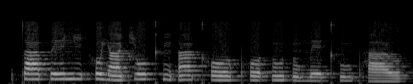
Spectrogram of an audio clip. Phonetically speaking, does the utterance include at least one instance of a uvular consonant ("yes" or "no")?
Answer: no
